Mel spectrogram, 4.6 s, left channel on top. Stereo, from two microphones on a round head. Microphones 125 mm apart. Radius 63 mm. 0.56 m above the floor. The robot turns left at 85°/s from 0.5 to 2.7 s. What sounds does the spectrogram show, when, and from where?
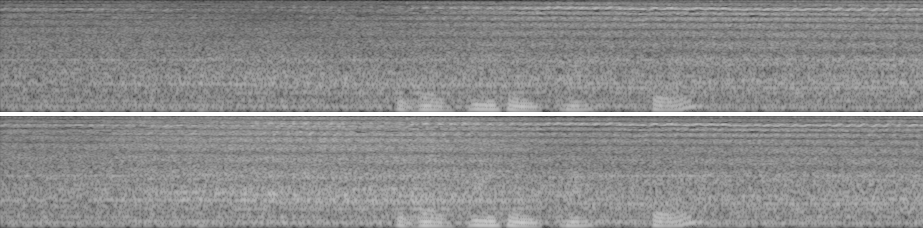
0.0 s a drone: 10° right (ahead or behind); by 4.6 s 15° left (ahead or behind)
2.0 s a man speaking: 110° right; by 3.6 s 175° right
